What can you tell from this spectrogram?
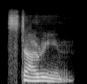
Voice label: "styrene", Indian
